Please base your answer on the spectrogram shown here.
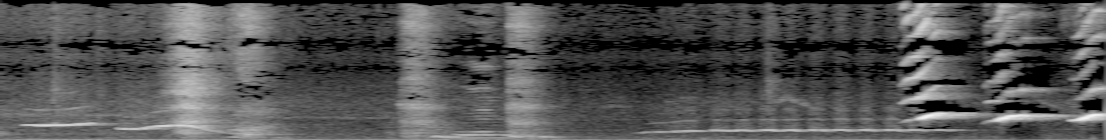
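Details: Chatty common hill myna kept to teach young mynas; two short whistles and a falling slur, soft breathy sounds, a long level whistle, then three sharp very high rising whistles at the end.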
